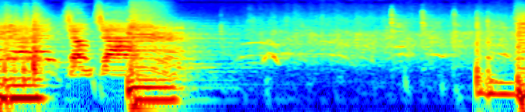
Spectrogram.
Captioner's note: applause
